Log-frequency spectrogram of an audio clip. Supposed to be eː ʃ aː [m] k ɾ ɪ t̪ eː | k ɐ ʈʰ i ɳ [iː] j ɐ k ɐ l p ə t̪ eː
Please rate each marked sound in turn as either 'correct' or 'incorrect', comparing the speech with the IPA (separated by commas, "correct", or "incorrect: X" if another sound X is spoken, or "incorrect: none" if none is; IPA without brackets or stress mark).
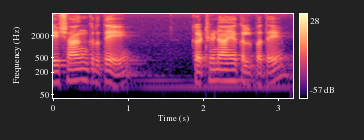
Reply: incorrect: ŋ, incorrect: aː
